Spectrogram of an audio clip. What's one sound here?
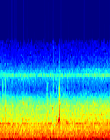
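A ball is kicked on a hard pitch.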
